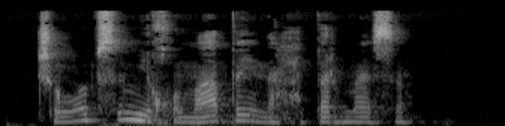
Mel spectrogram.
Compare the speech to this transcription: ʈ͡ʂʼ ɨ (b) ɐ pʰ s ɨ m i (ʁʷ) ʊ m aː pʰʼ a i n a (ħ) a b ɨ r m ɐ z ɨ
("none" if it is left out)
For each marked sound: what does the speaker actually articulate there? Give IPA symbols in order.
w, χʷ, ħ

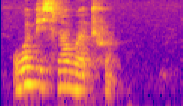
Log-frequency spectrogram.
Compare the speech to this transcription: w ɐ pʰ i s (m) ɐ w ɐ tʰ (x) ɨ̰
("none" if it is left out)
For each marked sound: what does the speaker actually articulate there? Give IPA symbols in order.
m, x

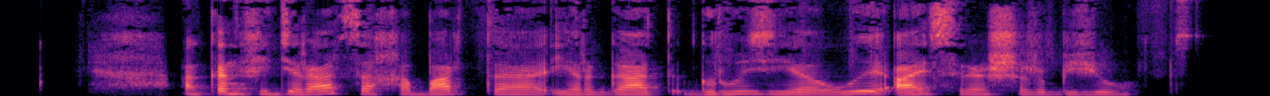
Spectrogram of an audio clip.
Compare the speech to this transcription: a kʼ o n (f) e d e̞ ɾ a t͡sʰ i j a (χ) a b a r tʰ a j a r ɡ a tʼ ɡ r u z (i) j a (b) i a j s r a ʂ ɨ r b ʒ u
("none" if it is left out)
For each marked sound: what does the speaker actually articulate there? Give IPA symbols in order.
f, χ, i, w

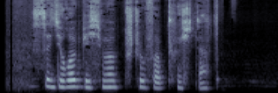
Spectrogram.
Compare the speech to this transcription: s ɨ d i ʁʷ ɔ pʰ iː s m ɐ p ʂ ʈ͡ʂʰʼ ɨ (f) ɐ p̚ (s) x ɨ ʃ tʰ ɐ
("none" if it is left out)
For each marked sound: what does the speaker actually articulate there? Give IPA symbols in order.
f, t

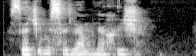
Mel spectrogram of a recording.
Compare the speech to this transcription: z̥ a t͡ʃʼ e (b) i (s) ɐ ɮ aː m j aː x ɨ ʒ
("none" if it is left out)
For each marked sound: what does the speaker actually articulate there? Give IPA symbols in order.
m, s

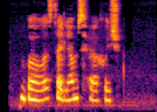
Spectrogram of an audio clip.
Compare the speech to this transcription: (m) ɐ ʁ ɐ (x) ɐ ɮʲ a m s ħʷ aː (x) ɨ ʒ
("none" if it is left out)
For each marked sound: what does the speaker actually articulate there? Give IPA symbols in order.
b, s, x

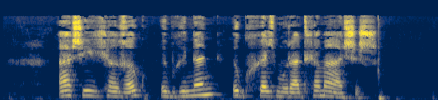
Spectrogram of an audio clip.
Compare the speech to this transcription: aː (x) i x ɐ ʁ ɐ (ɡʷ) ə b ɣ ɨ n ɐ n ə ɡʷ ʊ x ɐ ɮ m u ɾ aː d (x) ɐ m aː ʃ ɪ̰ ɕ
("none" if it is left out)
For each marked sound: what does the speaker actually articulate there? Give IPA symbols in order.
ɕ, ɡʷ, x

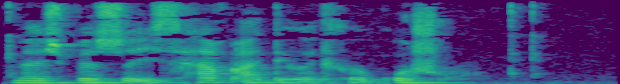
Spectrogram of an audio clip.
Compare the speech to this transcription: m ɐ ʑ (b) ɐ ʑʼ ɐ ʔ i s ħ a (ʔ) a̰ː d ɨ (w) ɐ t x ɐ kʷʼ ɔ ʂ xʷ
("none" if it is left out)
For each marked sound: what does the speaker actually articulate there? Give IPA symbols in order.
b, q, ɣ

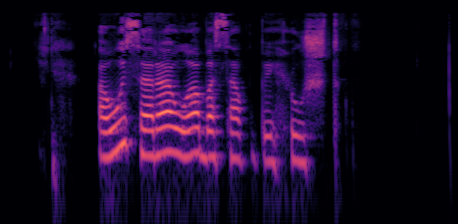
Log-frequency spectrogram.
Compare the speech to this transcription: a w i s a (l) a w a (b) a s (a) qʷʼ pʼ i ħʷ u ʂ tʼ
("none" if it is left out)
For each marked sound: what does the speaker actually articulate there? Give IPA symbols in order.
ɾ, b, a

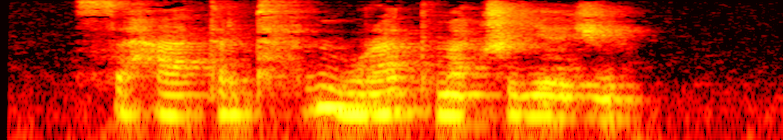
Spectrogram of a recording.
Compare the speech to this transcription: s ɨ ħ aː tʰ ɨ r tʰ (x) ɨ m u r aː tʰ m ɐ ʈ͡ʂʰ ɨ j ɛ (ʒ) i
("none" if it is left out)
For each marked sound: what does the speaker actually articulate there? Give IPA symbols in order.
f, ʒ

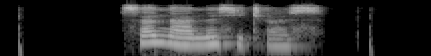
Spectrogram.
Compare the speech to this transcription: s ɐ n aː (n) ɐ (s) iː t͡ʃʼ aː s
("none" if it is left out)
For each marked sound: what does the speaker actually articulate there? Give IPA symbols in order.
n, s

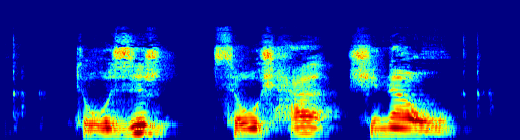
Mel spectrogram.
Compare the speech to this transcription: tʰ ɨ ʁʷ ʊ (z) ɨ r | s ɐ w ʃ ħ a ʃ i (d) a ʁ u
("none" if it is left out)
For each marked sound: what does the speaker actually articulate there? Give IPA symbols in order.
z, n

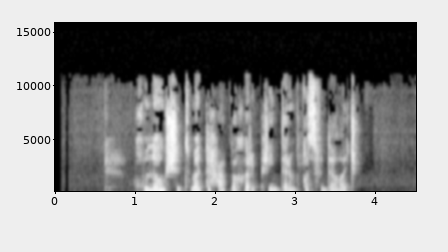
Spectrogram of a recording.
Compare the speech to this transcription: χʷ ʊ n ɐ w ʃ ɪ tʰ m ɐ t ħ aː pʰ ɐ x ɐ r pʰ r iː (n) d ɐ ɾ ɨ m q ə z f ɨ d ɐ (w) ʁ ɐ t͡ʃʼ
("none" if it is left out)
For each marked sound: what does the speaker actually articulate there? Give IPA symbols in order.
n, none

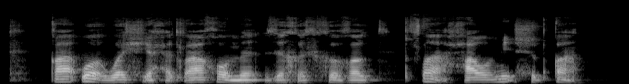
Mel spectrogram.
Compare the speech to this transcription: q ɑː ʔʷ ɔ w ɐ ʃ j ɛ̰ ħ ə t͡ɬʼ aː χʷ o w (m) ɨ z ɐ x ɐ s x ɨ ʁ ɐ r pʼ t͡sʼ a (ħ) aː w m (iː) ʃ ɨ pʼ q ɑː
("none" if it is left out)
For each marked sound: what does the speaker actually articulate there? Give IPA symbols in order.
m, ħ, iː

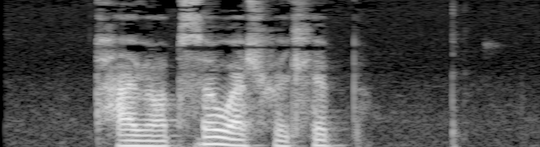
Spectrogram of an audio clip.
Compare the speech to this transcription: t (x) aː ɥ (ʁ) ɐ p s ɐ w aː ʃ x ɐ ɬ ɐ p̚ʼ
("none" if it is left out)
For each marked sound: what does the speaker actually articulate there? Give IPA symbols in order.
ħ, ʁ

